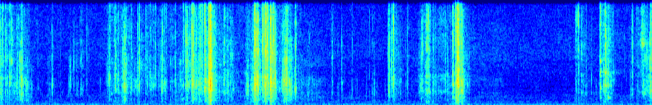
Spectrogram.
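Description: Clear plastic specimen bag crinkling as it is opened and blood culture bottles are slipped into it, in several short rustles, loudest about two and a half seconds in and again past four seconds.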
